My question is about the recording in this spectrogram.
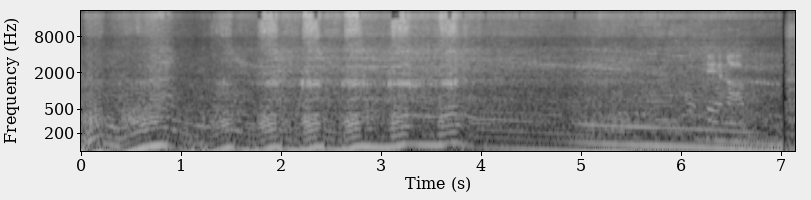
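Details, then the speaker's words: Yamaha Nmax scooter at 79,000 on the odometer after top and bottom end rebuild with 60 oversize piston: revs up and drops back cleanly, smooth even pitch, no knocks or rattles, no engine light; quiet, healthy. "ประมาณนี้เครื่องเงียบๆเร่งได้ปกติไม่มีไฟเครื่อง"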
